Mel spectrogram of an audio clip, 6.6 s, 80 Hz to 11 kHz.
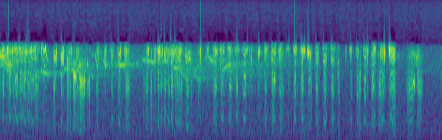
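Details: Black storks at 05:15 on 26 May 2012 in Estonia: loud continuous rattling clatter that breaks into quicker, choppier bursts toward the end and then fades.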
